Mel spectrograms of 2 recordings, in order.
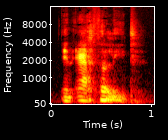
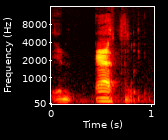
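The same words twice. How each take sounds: First: "athlete" said in three syllables, ATH-uh-leet; extra vowel in athlete. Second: Said in the usual way. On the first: Shown as a demonstration. Goalie joking on "athlete", said as ath-uh-lete. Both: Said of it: "with an extra E in there".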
